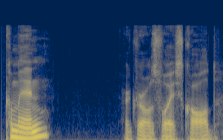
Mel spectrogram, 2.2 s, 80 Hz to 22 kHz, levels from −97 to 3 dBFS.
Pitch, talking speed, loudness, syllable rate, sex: 105 Hz, 160 wpm, -20 LUFS, 5.6 syllables/s, male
